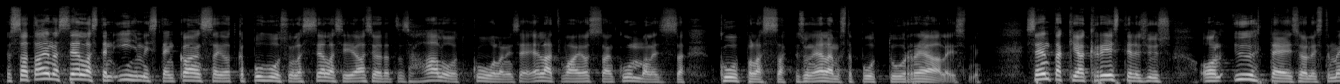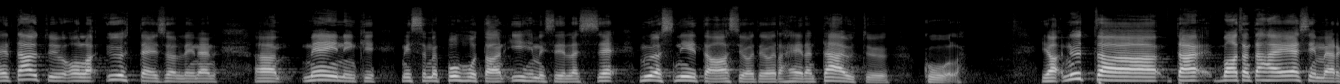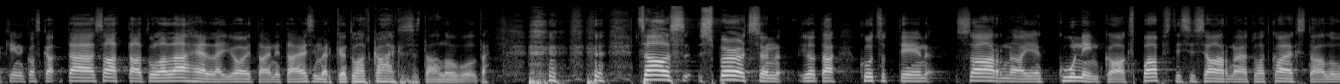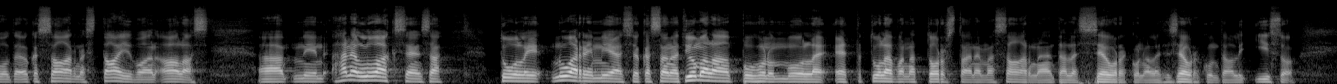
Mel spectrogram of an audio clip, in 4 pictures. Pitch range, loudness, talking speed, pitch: 130-170 Hz, -21 LUFS, 120 wpm, 145 Hz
